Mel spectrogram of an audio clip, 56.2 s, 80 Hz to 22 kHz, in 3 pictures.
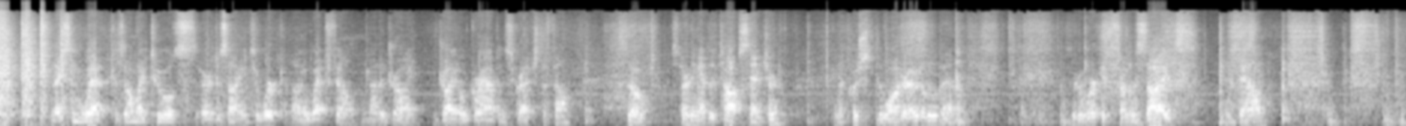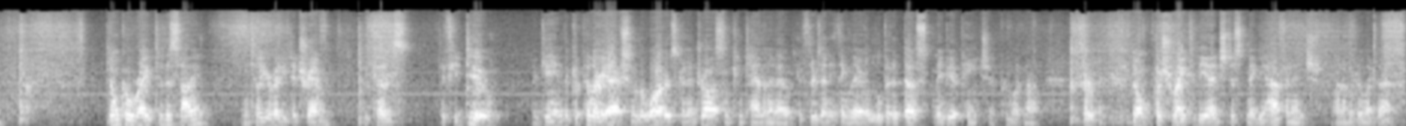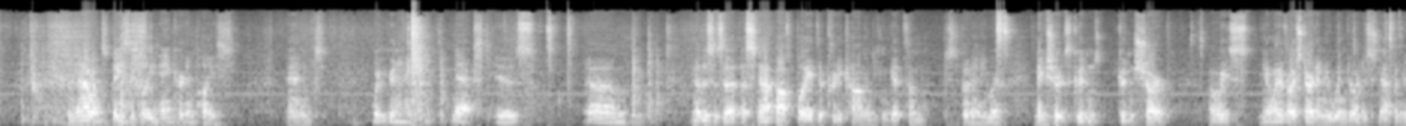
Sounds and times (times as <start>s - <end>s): Rub: 12.1s - 18.4s, 19.0s - 19.9s.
